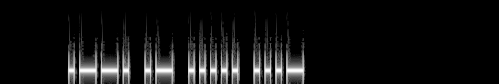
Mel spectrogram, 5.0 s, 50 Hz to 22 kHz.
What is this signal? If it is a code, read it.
Morse code, heard as a keyed tone, about 22 wpm, 700 Hz. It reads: PA5V
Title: Call Signs Repeated 3x - 22wpm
